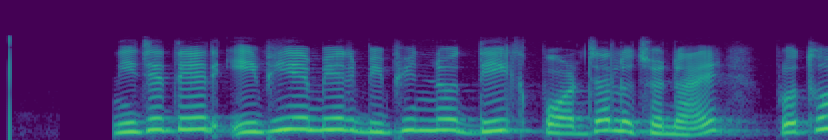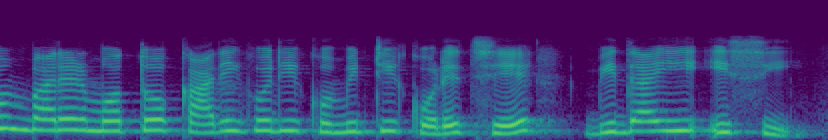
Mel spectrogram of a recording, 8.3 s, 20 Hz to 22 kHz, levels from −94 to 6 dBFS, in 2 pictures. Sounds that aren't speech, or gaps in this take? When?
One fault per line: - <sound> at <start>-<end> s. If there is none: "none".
none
